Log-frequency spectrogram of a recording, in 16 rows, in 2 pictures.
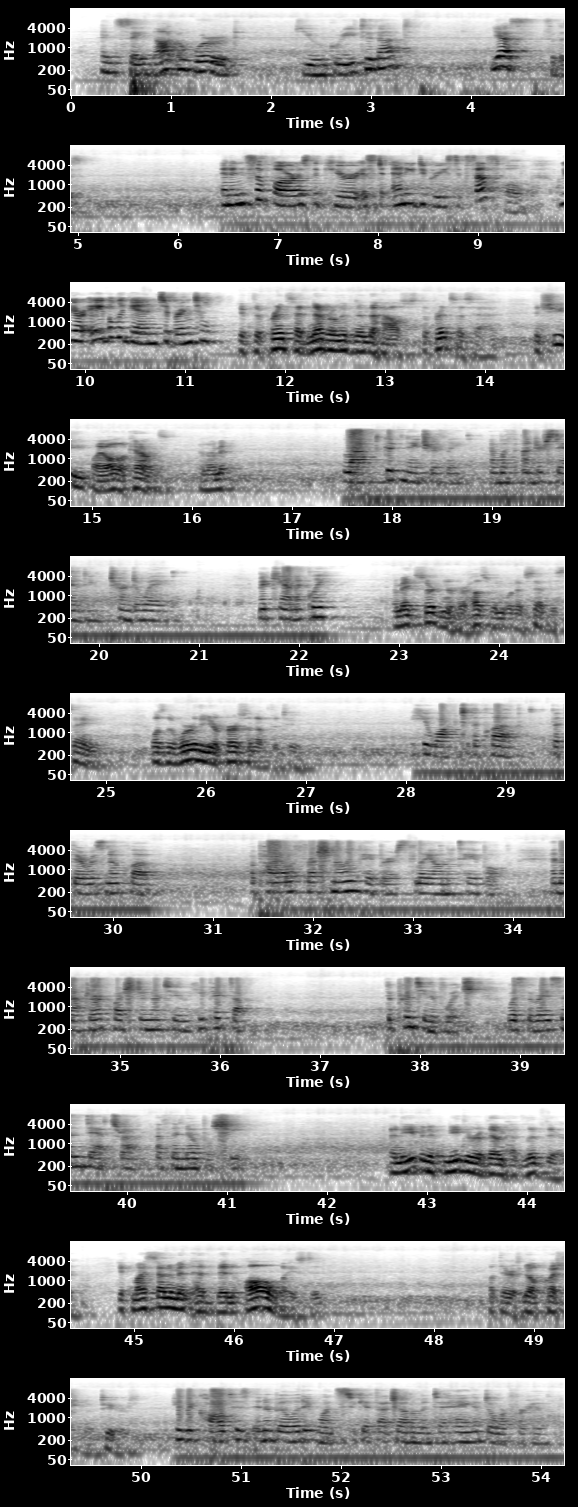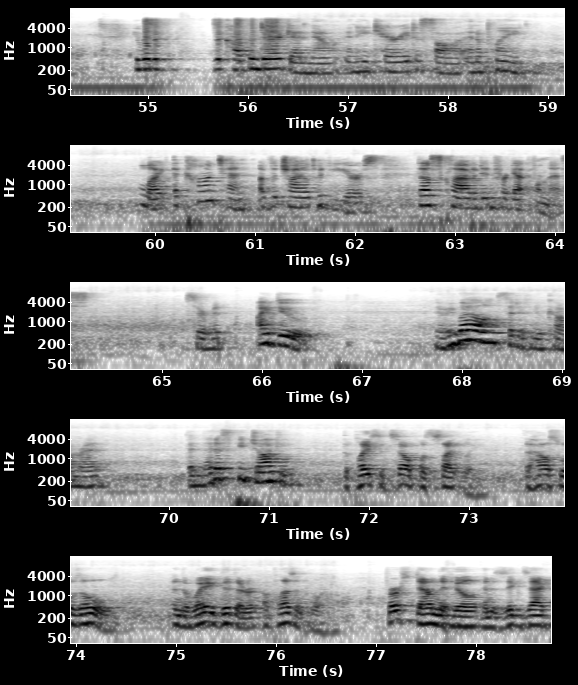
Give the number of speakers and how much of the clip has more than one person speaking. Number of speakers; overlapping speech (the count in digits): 4, no overlap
